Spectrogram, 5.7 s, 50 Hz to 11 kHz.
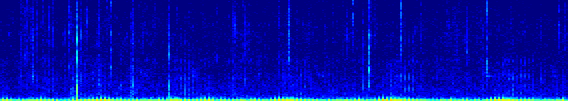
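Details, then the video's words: Cat purrs in soft, buzzing low pulses that repeat roughly every second, with loud fire crackles and pops near the start. "Purring Cat and Fireplace 4K / Wallpaper Tv Art Çerçeve / Cozy Purring Cat ASMR / Kedi Mırlaması"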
